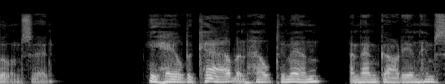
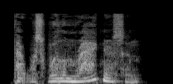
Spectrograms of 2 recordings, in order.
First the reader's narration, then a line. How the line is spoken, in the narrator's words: Two women, one of them whisper excitedly to the other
